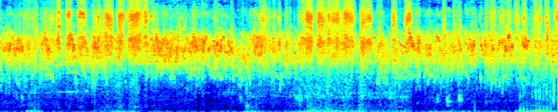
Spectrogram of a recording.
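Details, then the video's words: Several budgerigars, Australian parrots, chattering together in a dense, continuous stream of high scratchy squawks and warbled chirps, with brief soft low thumps here and there. "Beautiful Talking Budgies Australian Parrot Sounds"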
